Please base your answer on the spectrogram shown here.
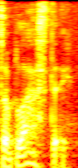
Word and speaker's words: hablaste: They can figure out where to put the emphasis. They just naturally hit the right vowel. They're like, hablaste? I'm like, yeah, it's hablaste. Oh, okay, that's not that hard.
